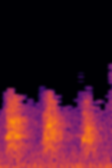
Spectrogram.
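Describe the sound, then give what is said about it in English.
A dog barks three times in a steady rhythm, each bark clear, with short pauses between them and no talking. “I hope you're not afraid of dogs. If Bunny comes in here barking, he's my dog.”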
